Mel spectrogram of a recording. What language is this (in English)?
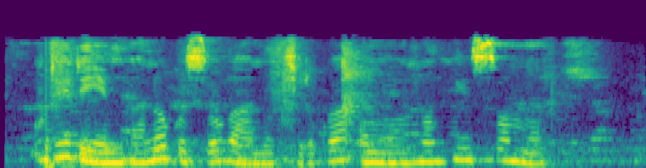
Kinyarwanda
